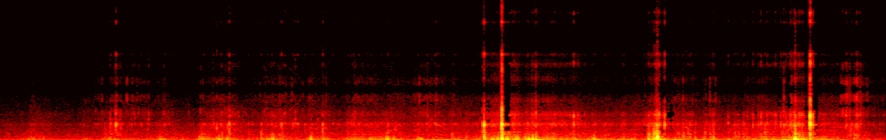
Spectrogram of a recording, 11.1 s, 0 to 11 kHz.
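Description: Hooked American shad splashing and thrashing at the water's surface as it is reeled in and lifted out. Sharp knocks come about 6, 8 and 10 seconds in as the flapping fish is handled.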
